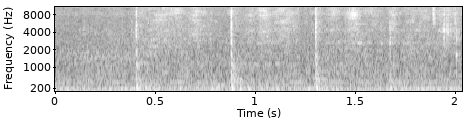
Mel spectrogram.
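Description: Stylus writing on a tablet: faint light taps and scratches as a few handwritten words are written.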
